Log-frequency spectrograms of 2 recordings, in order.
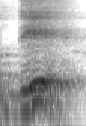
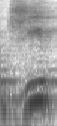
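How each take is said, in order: First: It is said strongly with a full e vowel. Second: It is said weakly with the vowel like i. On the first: It is a stressed monosyllable. "monossílabo tônico, porque ele é pronunciado mais forte" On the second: It is an unstressed monosyllable. "ele já vai ser mais fraco ... como se fosse i"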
